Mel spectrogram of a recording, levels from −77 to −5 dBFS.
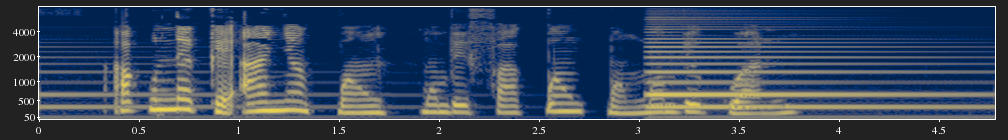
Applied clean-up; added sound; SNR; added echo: none; Acoustic guitar; 5 dB; none.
